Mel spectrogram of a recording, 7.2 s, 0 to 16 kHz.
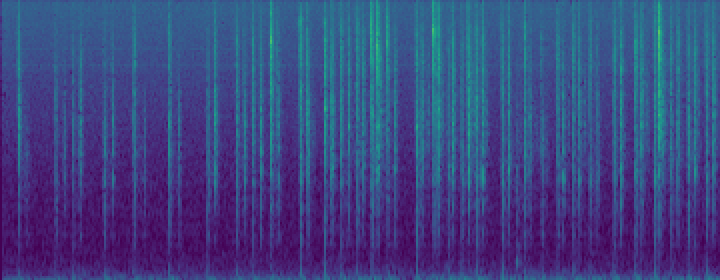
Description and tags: Hitting a button
Repeatedly pressing a button of my gamepad. Can be used for elevator calling buttons and such.
button, click, elevator, gamepad, press, short, xbox360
